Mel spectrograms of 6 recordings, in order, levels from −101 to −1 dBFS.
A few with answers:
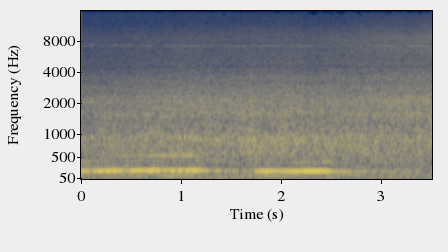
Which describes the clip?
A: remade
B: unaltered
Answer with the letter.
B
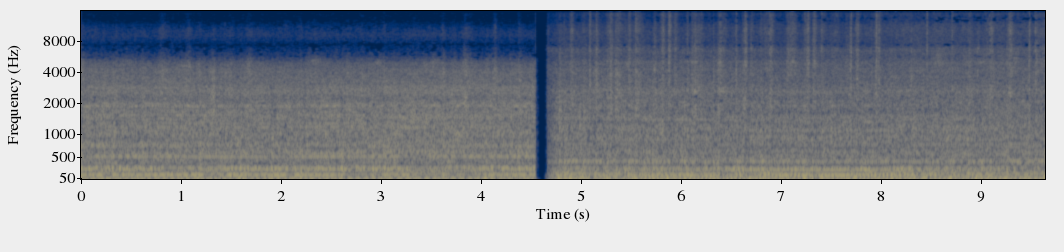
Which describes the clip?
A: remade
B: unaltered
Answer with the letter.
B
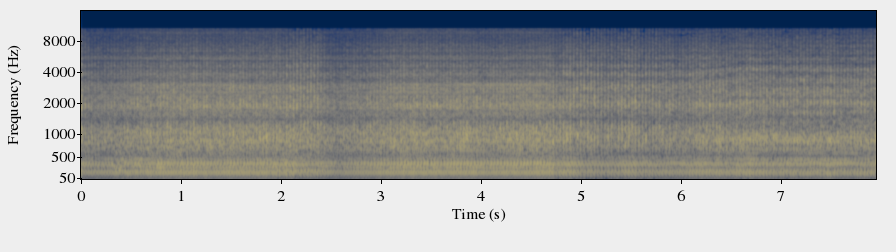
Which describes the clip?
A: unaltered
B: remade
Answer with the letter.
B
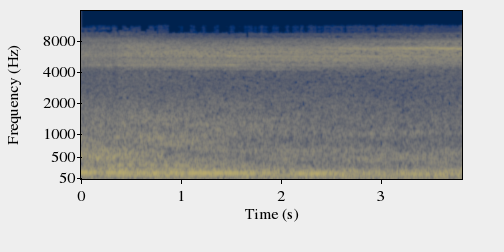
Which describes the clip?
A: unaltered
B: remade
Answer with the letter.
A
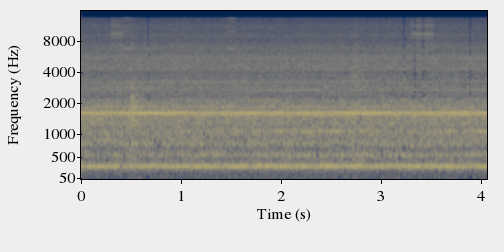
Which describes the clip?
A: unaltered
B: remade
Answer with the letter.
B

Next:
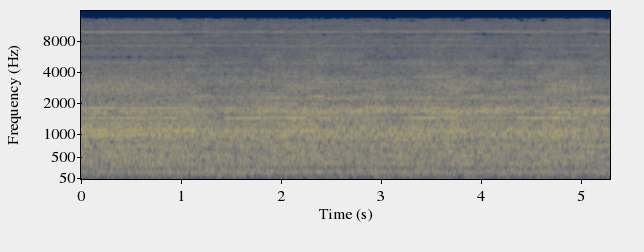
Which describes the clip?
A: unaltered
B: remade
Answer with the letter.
A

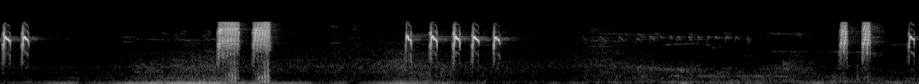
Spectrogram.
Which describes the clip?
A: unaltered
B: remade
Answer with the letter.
A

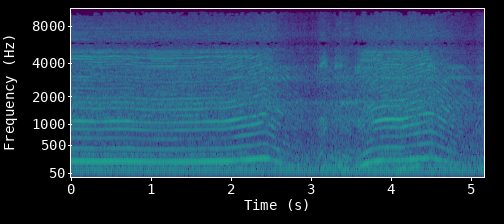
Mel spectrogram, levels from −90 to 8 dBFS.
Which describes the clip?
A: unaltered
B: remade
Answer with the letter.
A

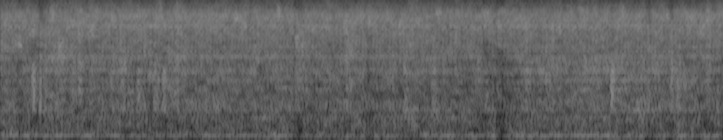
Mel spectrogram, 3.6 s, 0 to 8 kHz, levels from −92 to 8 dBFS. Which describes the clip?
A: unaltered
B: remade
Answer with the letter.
B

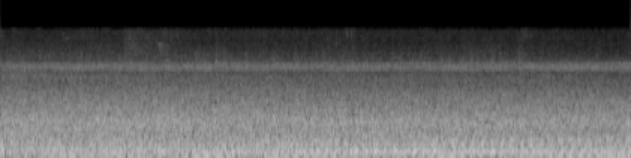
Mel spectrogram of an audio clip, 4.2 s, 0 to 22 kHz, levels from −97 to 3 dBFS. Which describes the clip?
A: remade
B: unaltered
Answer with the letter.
B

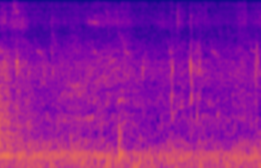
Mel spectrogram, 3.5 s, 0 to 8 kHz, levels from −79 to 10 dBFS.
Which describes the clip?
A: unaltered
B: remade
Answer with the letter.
B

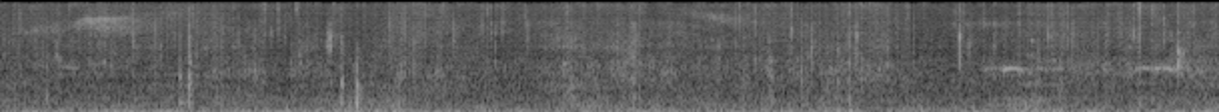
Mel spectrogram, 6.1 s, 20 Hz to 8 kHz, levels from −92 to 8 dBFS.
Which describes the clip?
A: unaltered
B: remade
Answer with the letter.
B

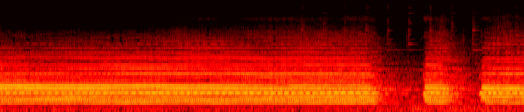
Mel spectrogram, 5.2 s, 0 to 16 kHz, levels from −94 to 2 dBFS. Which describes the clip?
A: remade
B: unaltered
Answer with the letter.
B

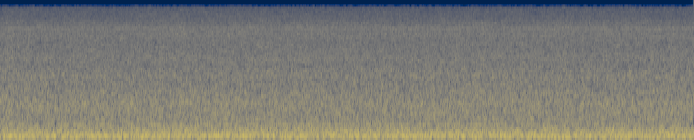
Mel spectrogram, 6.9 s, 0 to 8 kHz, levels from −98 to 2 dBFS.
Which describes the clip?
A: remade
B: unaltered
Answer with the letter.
B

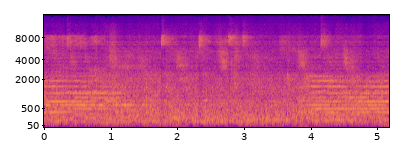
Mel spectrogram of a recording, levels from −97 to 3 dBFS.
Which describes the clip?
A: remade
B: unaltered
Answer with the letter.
A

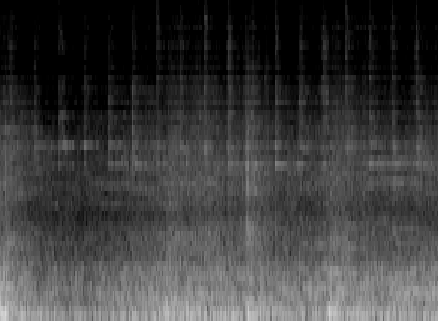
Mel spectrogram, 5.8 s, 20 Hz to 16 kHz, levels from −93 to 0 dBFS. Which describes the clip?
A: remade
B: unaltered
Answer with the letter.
A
